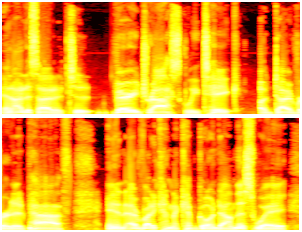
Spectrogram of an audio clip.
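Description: A man at a fairly quick pace, fairly even in intonation and very even in loudness, against a quiet background. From Austin, Texas (partly raised in Hungary). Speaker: entrepreneur, brand founder. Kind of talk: casual chat. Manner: casual, filler-heavy speech.

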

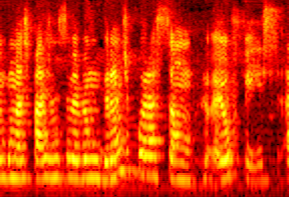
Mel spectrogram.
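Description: There is music in the background as a woman talks. Her pitch is high and her pace fairly quick. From Brazil, Rio de Janeiro state (São Gonçalo). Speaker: independent novelist. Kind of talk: casual interview. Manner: talkative.

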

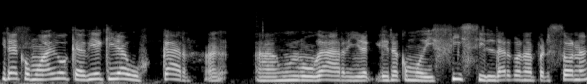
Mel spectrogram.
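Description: In an ordinary speaking voice, a woman talks at a moderate pace with medium pitch, ordinary pitch variation and very even loudness. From Argentina, Entre Ríos (Paraná). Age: young. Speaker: singer and music teacher. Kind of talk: radio interview. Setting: phone call.

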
